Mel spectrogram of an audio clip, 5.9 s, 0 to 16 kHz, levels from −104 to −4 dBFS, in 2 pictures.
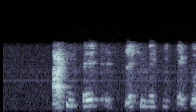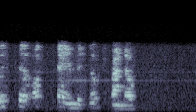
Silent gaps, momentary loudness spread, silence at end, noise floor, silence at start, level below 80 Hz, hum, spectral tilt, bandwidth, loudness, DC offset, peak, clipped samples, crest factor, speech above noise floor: none; 20 LU; 0.9 s; -69 dBFS; 0.75 s; -82 dBFS; none; 0.5 dB/octave; 4.2 kHz; -28 LUFS; under 0.1%; -4 dBFS; under 0.1%; 28 dB; 39 dB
